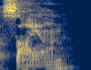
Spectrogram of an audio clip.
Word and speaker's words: scion: I think the word scion, scion. – I think it's pronounced scion, but I know exactly what you mean.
